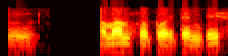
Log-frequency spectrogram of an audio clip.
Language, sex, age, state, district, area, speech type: Tamil, male, 18-30, Tamil Nadu, Viluppuram, rural, conversation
